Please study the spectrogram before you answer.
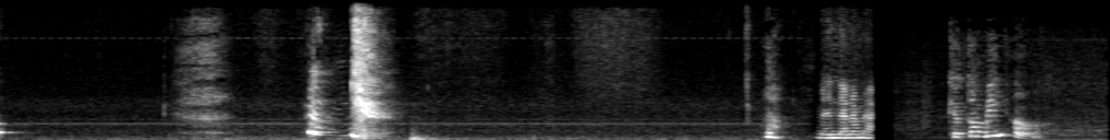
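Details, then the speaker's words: Woman who says she sneezes multiple times in a row: several sharp, explosive sneezes with quick inhaled gasps in a quiet room. "I'm gonna sneeze it alright as you can tell I sneeze like multiple times"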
